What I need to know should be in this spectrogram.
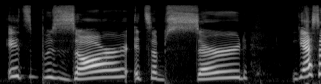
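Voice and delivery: ordinary talk

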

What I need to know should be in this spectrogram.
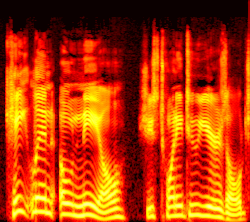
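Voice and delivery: ordinary talk

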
